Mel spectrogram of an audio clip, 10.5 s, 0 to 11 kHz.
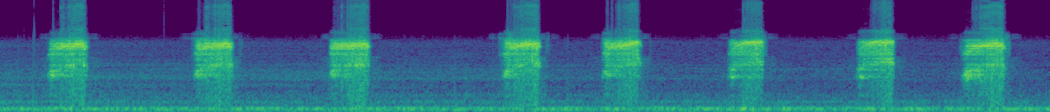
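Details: Owls at their nest at 3:40 AM on 5 October 2015 while a rat is brought in and the female carries prey to a feeding tray. Eight short, hoarse hissing bursts repeat about every 1.2 seconds over steady low hum.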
